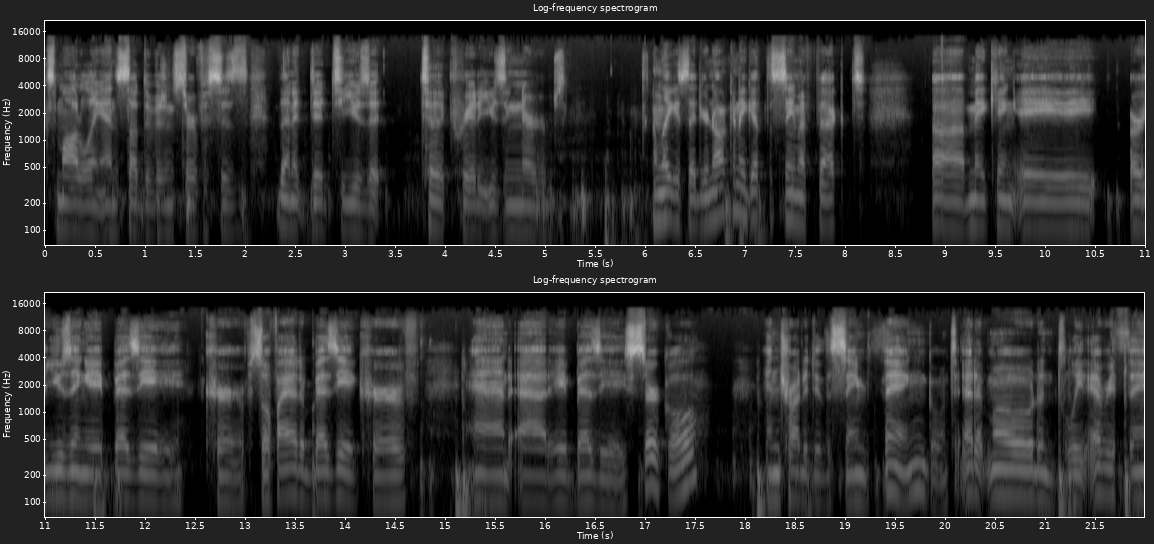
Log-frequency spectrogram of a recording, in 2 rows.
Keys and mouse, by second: 6.8-8.5 shift+drag, 7.0 shift+a, 10.4-12.5 drag, 11.7 shift+a, 14.9-16.7 shift+drag, 15.1 shift+a, 15.3 shift+a, 18.0 shift+middle click, 18.4-20.0 middle drag, 19.5-21.7 shift+drag, 21.3 shift+a.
